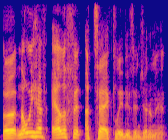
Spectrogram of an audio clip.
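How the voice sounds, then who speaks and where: Man, young adult, livestream host, animated, very lively pitch. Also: fast. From Brazil. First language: Portuguese. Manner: animated, slangy, chats with viewers. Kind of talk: casual livestream commentary.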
